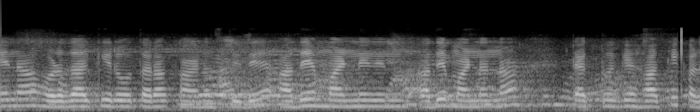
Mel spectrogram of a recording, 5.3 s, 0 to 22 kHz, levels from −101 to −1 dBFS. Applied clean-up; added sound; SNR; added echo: none; none; none; none.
